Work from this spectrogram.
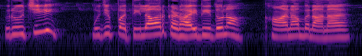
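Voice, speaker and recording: A woman's voice: high-pitched, measured pace, a bit bright, no echo. A woman voicing a haughty, bickering elder daughter-in-law in a household story, boastful and theatrical. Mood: scheming, fretful. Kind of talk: animated Hindi moral story dubbing.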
